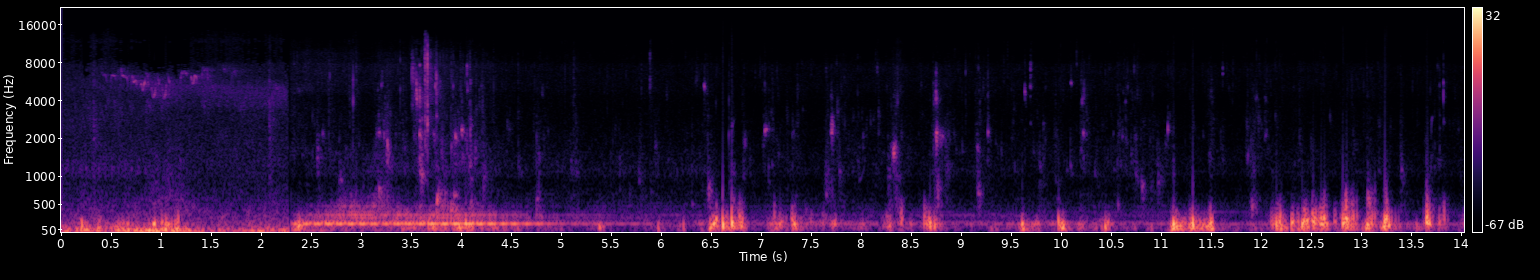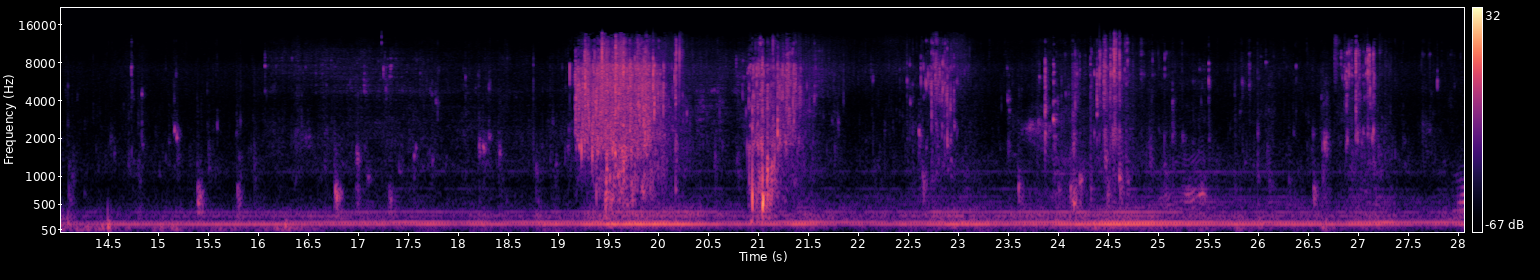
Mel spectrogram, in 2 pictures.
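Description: Bow-mounted electric trolling motor humming steadily in the second half, with several short water splashes as a hooked bass is brought to the boat. Before that, a run of thumps and knocks on the boat deck.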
